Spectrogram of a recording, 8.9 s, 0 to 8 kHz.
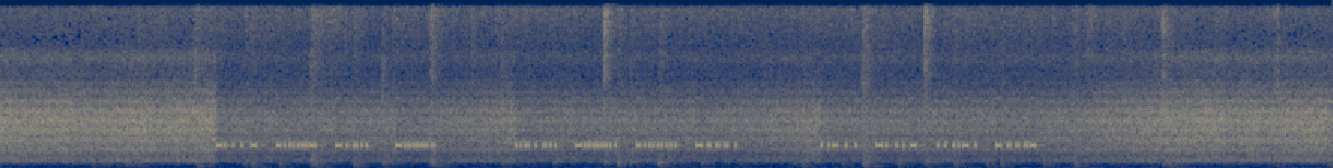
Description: Hellschreiber (Feld-Hell, 122.5 baud), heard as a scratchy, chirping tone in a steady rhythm, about 1110 Hz, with radio static and kitchen noise. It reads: UGKB XECF YWJA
